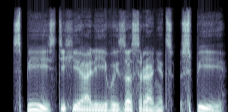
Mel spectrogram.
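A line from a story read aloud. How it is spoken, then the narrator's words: Droning close by ear. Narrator (Russian): прогудела над ухом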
